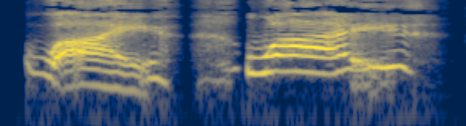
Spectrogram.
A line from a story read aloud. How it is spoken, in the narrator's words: Aline's grandmother wailed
